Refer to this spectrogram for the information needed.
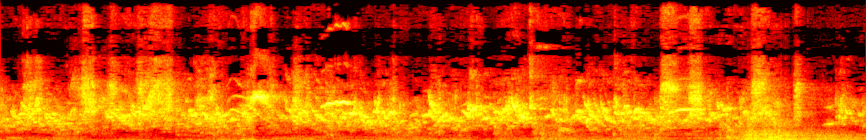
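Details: Several canaries bathing on a summer day give bright, busy twittering song with sharp high chirps and short whistled notes overlapping throughout, and a soft splash near the end.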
